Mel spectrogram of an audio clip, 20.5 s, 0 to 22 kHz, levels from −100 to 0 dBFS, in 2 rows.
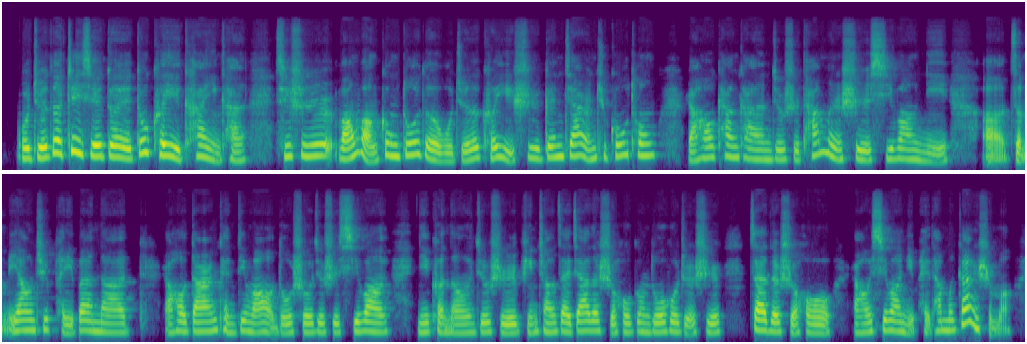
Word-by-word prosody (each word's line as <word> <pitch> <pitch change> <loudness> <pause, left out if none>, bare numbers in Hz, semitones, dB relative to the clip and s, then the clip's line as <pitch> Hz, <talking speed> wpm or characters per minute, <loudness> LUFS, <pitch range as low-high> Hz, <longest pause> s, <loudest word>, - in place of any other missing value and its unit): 我 210 - +5
觉 215 +2 +6
得 315 - +7
这 330 0 +5
些 250 -3 +7
对， 235 -4 +6
都 310 +10 +3
可 280 -4 +5
以 245 -5 +6
看 235 +3 -1
一 170 - -5
看。 170 +3 -6 0.3
其 240 - -1
实 250 +1 +2
往 205 +7 +4
往 155 - +3
更 255 +3 +2
多 275 +3 +2
的， 180 - +3
我 155 0 -3
觉 170 +2 -3
得 205 +3 +3
可 215 -1 0
以 225 -4 -1
是 215 -2 -3
跟 230 +4 +1
家 255 +1 +2
人 210 -5 -1
去 240 - -8
沟 250 +4 -1
通， 265 -2 -1 0.3
然 170 0 -2
后 220 +2 -1
看 235 -1 -2
看 195 -4 -4
就 185 0 -3
是， 180 -2 -7
他 265 - -4
们 255 -11 -1
是 185 -3 -1
希 195 +2 -4
望 195 -4 -3
你， 145 -2 -6 0.3
呃， - - -1
怎 - - 0
么 - - -7
样 210 +1 +2
去 220 +1 -4
陪 160 -8 -5
伴 205 -2 0
呢？ 170 -2 -2 0.4
然 - - -4
后 195 -1 +1
当 190 0 +1
然 195 +2 0
肯 220 -7 -5
定 200 +3 -3
往 175 0 +1
往 - - -2
都 165 +1 -2
说， 175 -1 -2
就 175 - -3
是 175 -1 -5
希 190 +2 -2
望 185 -2 +1 0.2
你 175 0 -4
可 - - -2
能 165 +1 -3
就 180 +1 -2
是 165 -2 0
平 170 0 -7
常 180 -2 -2
在 185 -2 +2
家 200 +1 +1
的 200 - +1
时 160 -4 -4
候 175 0 -3
更 180 0 -5
多， 180 +1 0
或 185 -1 -1
者 155 -4 -4
是 175 0 -4 0.2
在 215 -3 +6
的 185 -2 +2
时 185 - -2
候， 160 -3 -1 0.2
然 165 - -5
后 175 - -2
希 195 +3 -2
望 195 -3 0
你 - - -6
陪 - - -7
他 200 - -6
们 205 0 -2
干 350 - +3
什 - - -4
么。 - - -9
195 Hz, 285 characters per minute, -20 LUFS, 175-230 Hz, 0.4 s, 得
